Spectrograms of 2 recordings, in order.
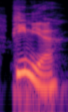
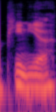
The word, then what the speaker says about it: Pinia: Pinia.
